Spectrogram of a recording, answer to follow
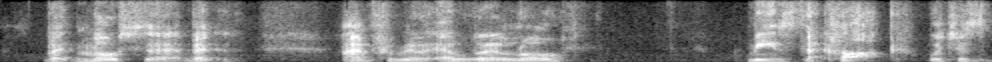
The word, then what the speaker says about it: El Reloj: Oh, pronounced El Reloj.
